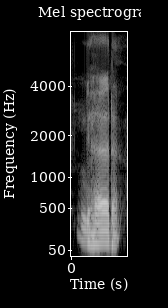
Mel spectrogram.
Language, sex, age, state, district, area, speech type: Urdu, male, 30-45, Uttar Pradesh, Lucknow, rural, read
